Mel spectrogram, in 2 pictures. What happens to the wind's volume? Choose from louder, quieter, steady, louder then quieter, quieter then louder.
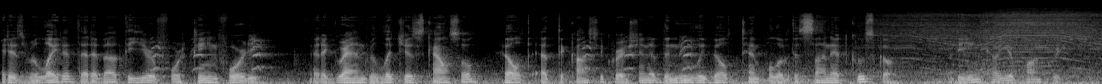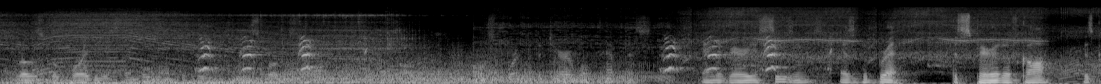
louder.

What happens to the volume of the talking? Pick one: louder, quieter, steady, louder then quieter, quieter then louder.
quieter then louder.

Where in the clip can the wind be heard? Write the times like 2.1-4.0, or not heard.
0.2-17.5.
